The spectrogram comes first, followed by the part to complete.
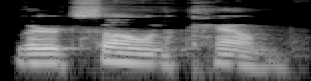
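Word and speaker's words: לרצונכם: Okay, the next word, lirtzon chem. Lirtzon chem. Accent on the last syllable, that's what this mark is.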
